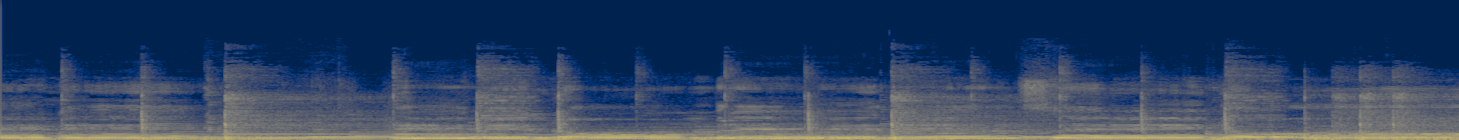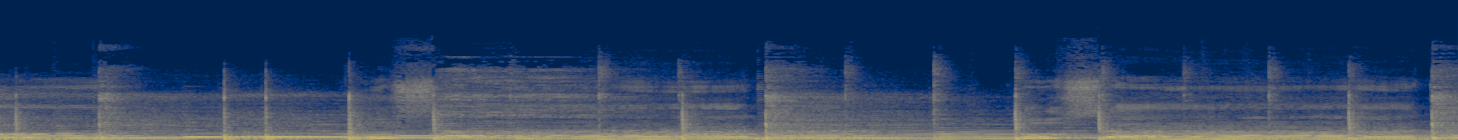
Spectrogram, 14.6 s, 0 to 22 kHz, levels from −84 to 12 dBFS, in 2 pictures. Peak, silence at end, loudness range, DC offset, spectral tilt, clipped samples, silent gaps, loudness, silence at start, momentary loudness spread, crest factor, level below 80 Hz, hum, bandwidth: -2 dBFS; 0 s; 3 LU; under 0.1%; -5.5 dB/octave; under 0.1%; none; -16 LUFS; 0 s; 5 LU; 14 dB; -54 dBFS; none; 12.5 kHz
